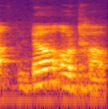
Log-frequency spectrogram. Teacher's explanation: उत्क्षिप्त या द्विगुण व्यंजन उसे बोलते हैं जब जीभ आपका ऊपर जाता है और झटके से नीचे आता है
